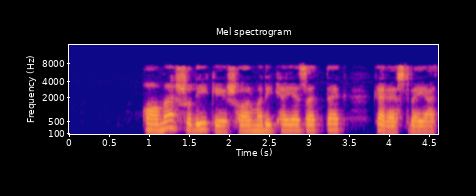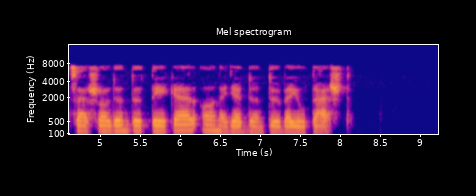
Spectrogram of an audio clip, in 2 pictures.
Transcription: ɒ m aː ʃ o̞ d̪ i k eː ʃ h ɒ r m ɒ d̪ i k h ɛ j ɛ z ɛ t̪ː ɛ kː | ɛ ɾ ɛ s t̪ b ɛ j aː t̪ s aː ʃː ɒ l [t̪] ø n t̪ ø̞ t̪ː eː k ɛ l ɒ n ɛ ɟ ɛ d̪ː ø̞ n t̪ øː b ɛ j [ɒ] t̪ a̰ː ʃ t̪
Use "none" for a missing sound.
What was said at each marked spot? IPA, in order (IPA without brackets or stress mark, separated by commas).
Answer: d̪, u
